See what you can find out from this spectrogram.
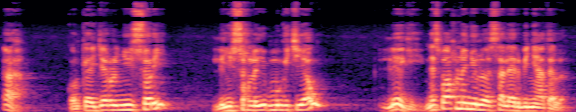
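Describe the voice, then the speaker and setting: A man's voice: fairly high pitch, very animated, brisk, warm tone. A man playing a breezy, matter-of-fact employer with a Senegalese accent in a comedy cartoon. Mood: businesslike. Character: breezy male employer hiring a night watchman.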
